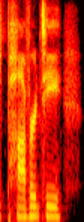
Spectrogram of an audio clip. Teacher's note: The word poverty is pronounced as poverty with the emphasis on the first syllable.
